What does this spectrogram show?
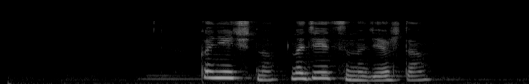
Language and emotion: Russian, sad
